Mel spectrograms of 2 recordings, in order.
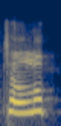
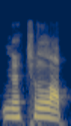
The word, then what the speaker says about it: celup: And then celup. Yeah, it should be celup, not celap. Celup.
